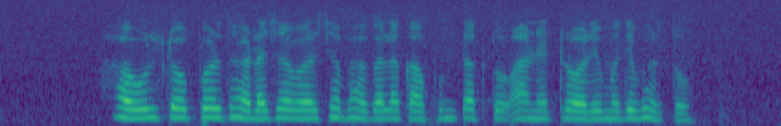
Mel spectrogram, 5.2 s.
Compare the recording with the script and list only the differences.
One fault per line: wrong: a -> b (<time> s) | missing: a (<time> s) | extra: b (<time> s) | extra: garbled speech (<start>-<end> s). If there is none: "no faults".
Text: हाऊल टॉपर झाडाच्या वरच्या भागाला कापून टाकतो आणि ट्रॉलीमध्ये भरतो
no faults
